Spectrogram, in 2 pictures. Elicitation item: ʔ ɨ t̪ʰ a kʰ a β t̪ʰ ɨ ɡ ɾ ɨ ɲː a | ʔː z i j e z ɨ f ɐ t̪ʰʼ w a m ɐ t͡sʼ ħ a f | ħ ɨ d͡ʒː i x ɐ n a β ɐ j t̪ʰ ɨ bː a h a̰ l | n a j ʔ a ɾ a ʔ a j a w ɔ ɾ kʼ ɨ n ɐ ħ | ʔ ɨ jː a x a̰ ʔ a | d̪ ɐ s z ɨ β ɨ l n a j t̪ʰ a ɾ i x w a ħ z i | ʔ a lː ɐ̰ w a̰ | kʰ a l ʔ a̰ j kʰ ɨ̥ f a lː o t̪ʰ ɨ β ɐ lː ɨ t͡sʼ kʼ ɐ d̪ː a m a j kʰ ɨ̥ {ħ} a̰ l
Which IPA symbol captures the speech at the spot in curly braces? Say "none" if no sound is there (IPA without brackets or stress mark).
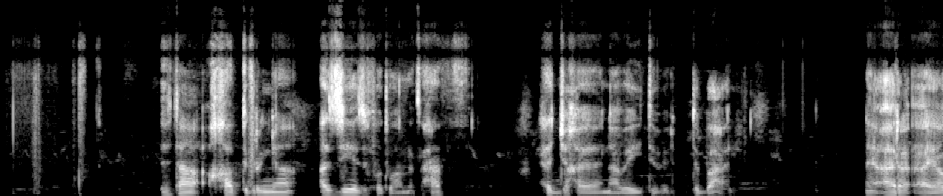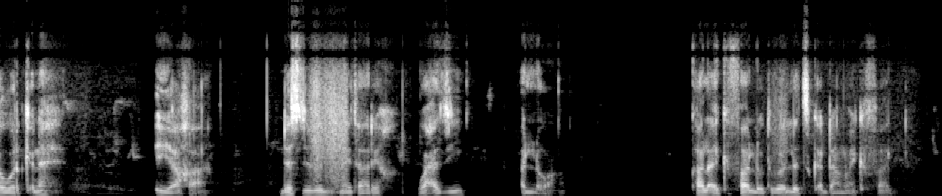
f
